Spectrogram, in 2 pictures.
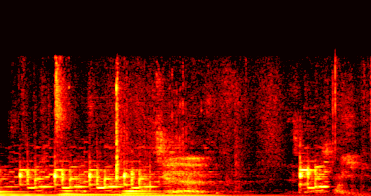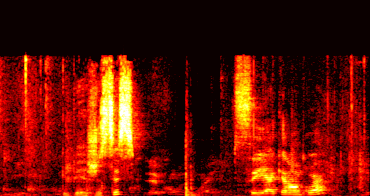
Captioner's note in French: sonnerie de téléphone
